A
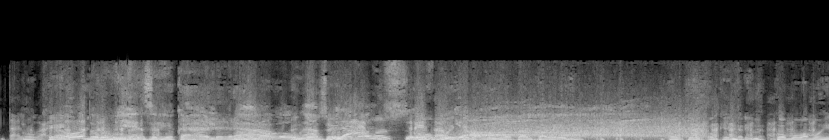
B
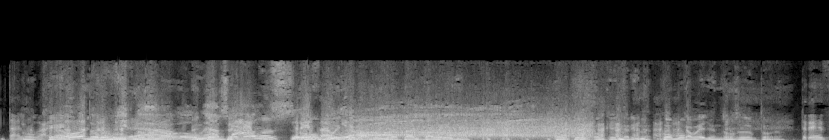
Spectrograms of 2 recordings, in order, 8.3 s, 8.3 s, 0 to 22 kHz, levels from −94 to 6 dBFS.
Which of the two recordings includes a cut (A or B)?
B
